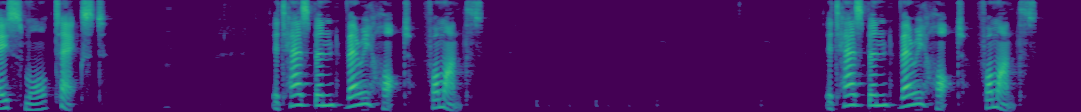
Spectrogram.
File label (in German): Hörprobe Rain nachsprech engl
